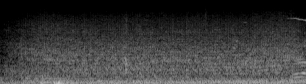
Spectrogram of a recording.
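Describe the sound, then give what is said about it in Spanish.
A Massey Ferguson tractor with an air-conditioned cab runs steadily, a continuous low rumble with a faint mechanical whine on top, loud and unbroken for the whole stretch with no voices. “Una vez solucionado el percance, me subí al tractor con Tommy.”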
